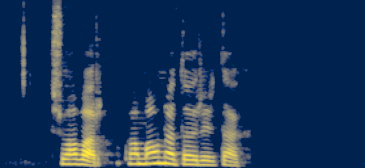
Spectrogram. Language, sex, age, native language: Icelandic, female, 40-49, Icelandic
